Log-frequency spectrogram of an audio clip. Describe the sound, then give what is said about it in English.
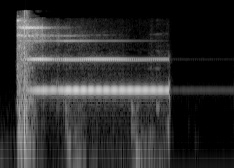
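A single loud, bright bell strike rings out, its metallic tone sustaining with a slight warble for about a second before cutting off abruptly. No voices are heard. “Wow, that bell was kind of silent.”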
